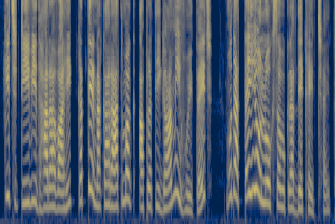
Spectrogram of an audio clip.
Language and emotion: Maithili, disgusted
